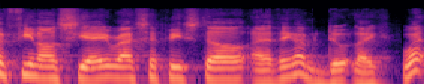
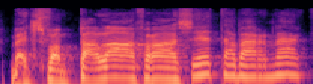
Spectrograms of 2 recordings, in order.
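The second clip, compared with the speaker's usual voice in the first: mock Québécois guest; 3 semitones higher than usual. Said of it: "And then they go".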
